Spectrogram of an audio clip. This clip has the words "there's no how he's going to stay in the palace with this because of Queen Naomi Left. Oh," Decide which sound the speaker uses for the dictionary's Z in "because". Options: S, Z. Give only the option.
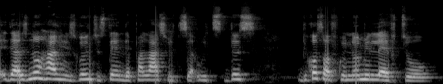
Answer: S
